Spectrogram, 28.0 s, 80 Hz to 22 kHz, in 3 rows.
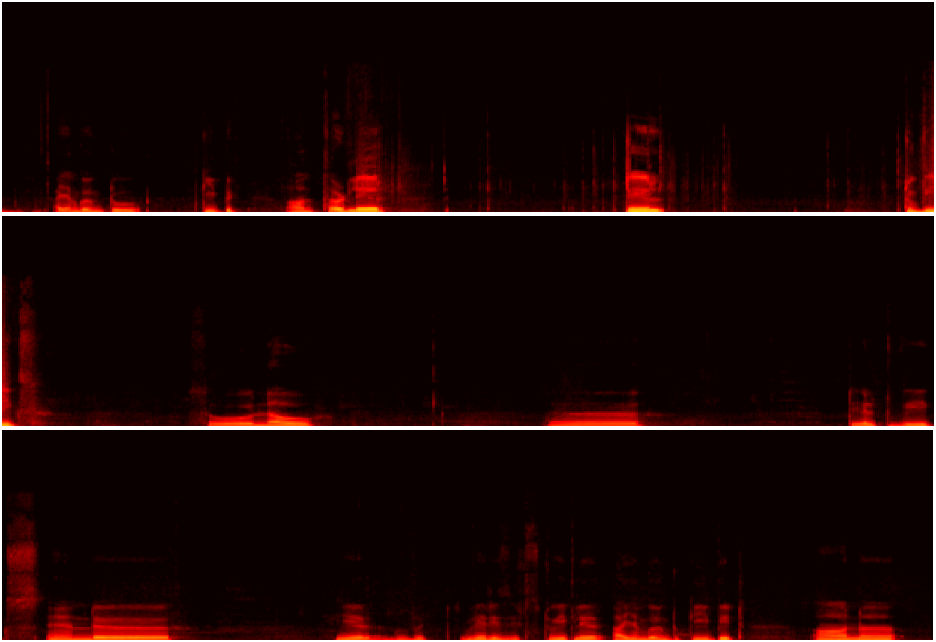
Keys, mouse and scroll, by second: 0.6-1.1 scroll down 1, 1.1-2.1 scroll down 2, 2.3 click, 2.7 click, 16.8 middle click, 17.2-17.9 scroll up 2, 20.3 click, 21.6 alt+middle click, 22.5 middle click, 22.7-23.1 scroll up 2.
